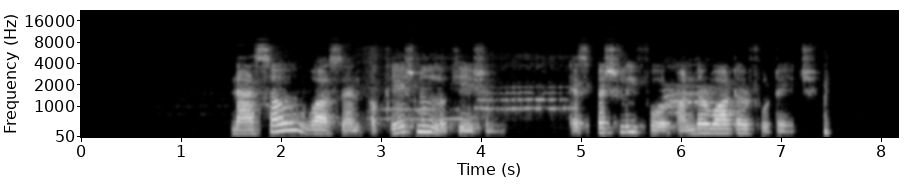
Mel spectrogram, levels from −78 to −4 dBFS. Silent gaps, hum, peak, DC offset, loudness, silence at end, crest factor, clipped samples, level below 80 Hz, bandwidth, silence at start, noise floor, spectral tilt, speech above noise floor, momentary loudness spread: none; none; -2 dBFS; under 0.1%; -19 LUFS; 0.7 s; 20 dB; under 0.1%; -64 dBFS; 9 kHz; 1.5 s; -82 dBFS; -4.5 dB/octave; 62 dB; 15 LU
